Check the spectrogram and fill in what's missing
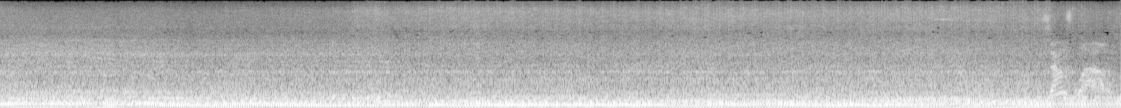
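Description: A Mazda Miata with its catalytic converter removed starts for the first time and settles into a loud, steady idle that runs the whole time, with a brief blip near the end and people talking over it.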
